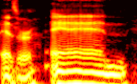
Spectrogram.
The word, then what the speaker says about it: Ezra: It ain't Azariah, it's Ezra. That's Ezra?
